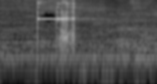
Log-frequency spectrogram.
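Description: A few sharp knocks and clinks close to the microphone, with a short high ring: a sharp knock about half a second in, then a cluster of clinks about a second in, where the ring cuts off.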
